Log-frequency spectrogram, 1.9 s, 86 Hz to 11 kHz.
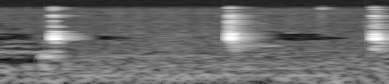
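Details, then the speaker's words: Acer Aspire 5349 laptop powering on and hanging at the boot logo, with sharp single clicks about every 0.8 s from the hard drive; faulty hard drive suspected. "okay there's a clicking sound turning on and as you can see it's stuck here on the boats logo"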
